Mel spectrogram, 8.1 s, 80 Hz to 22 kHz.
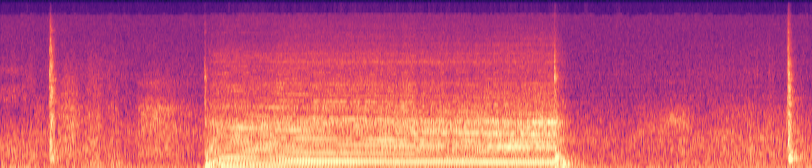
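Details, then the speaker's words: Engine-swapped Toyota Corolla, newly turbocharged with custom exhaust manifold, first start: about three seconds of even starter cranking at 100% throttle so ECU cuts injectors, no firing, building oil pressure to feed turbo; intentional crank without start. "This ECU has a setting where if it's at 100% throttle position, it won't fire the injectors. So, it'll crank, but it won't fire the injectors."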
